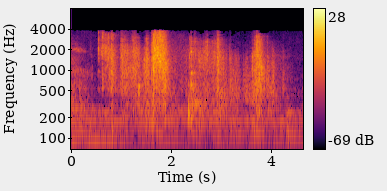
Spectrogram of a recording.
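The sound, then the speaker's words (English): Figures are written by hand with a pen, giving faint, scratchy strokes in short, irregular bursts with brief pauses between them. “Let me just write these figures for you so that you can see how they run.”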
